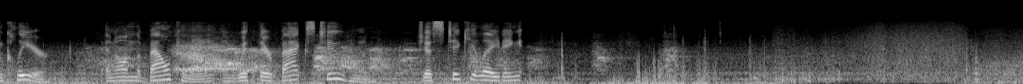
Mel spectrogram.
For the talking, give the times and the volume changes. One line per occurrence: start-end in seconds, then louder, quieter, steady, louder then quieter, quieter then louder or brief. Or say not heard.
0.0-5.2 steady.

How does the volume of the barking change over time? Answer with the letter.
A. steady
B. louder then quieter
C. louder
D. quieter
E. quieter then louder
D.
